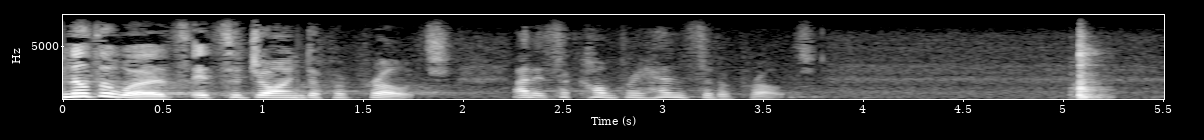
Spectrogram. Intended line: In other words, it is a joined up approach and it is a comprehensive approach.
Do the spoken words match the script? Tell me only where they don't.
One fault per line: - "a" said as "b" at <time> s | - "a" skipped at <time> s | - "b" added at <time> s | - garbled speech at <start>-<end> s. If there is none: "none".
none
